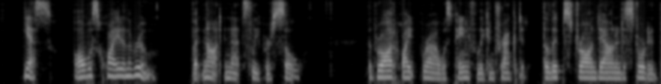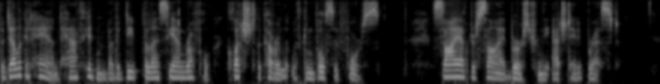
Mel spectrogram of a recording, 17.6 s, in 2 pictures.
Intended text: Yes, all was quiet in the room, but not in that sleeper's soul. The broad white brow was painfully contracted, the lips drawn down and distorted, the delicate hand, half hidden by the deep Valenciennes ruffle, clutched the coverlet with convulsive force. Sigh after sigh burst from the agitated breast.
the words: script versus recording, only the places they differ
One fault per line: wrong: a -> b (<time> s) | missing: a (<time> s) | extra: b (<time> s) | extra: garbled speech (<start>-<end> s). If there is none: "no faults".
no faults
